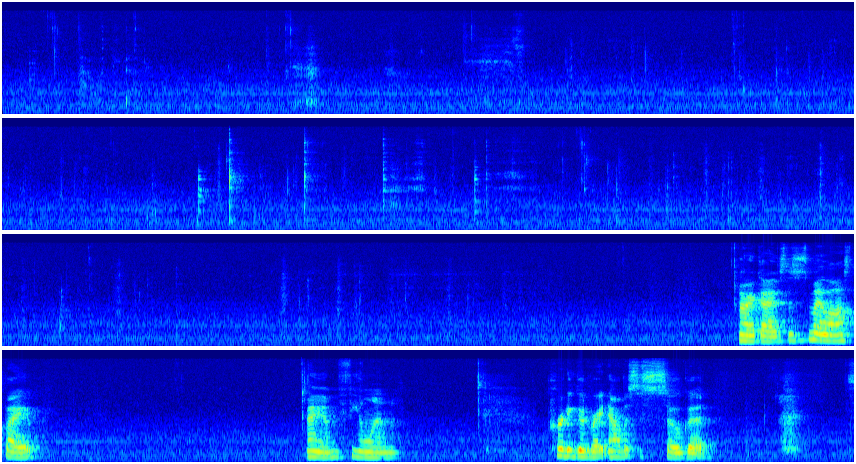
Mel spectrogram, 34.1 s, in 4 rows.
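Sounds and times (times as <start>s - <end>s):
faint steady hum: 0.0s - 34.0s
chewing with wet mouth smacks: 5.6s - 10.8s.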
